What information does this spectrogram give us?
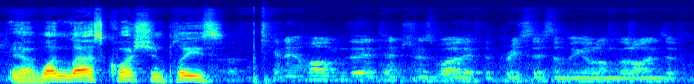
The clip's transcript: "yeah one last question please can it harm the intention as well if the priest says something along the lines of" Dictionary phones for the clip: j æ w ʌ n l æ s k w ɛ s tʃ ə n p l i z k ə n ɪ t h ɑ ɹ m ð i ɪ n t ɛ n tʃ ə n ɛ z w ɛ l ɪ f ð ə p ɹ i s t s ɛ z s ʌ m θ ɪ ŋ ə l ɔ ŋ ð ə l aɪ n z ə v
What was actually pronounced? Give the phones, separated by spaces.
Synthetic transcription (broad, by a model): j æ w ʌ n l æ s k w ɛ s tʃ ə n p l i z k ə n ɪ t h ɑ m ð i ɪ n t ɛ n ʃ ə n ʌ z w ɛ l ɪ f ð ə p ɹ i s s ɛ s ʌ m θ ɪ ŋ ə l ɔ ŋ ð ə l aɪ n z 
